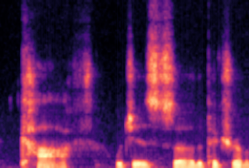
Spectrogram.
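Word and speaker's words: כ: we have the letter cough which is the picture of a palm now this dot means that we pronounce it with a as in kite and without the dot it's uh it's a ch and this is uh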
